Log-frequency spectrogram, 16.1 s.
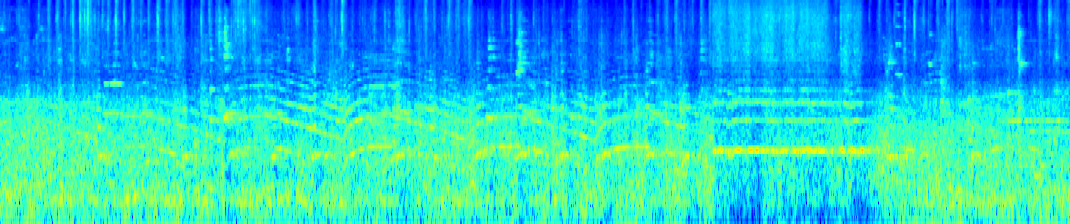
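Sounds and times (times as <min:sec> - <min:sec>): steam train rumbling: 0:00.0 - 0:16.0.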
